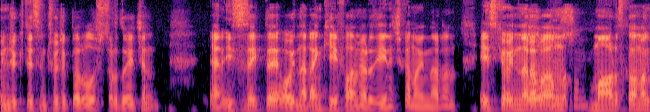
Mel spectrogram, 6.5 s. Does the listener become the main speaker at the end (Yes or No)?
No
